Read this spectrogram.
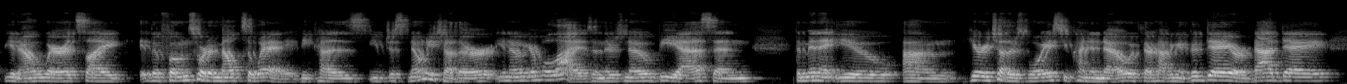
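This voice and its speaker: A woman's voice: low voice, normal speed, fairly bright tone, heavy reverb, recorded from a distance. A woman actor chatting on a video call, answering thoughtfully with many ums and you knows. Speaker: actor guest. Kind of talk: casual video call chat.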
